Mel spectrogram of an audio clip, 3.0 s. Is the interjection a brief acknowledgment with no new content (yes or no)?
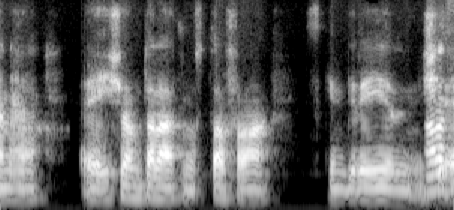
no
